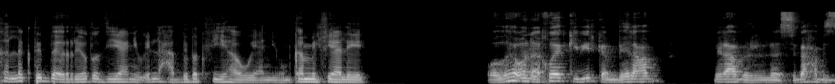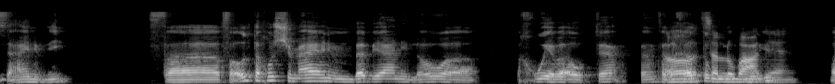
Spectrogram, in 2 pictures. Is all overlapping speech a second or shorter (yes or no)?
no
